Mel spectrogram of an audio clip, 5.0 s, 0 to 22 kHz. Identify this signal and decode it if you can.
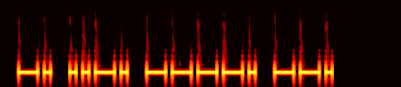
Morse code, heard as a keyed tone, about 15 wpm, 700 Hz. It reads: NF9G
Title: USA Call Signs - 4 Characters - Repeated 3x - 15wpm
